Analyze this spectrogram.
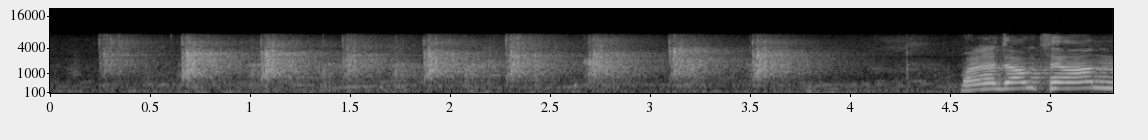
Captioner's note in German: Beifall bei der FDP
